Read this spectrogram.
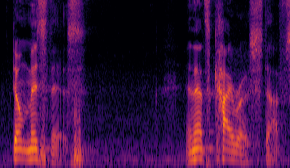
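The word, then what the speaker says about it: kairos (καιρός): The word opportunity there is that's the ancient Greek word pronounced kairos.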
